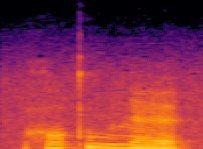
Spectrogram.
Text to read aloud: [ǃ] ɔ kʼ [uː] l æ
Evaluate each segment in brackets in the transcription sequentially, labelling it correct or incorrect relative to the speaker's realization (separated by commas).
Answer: incorrect, correct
